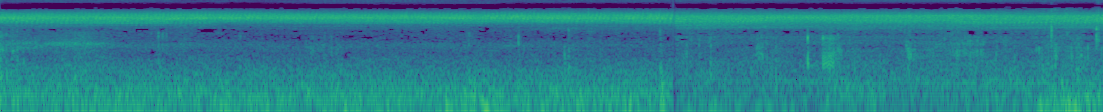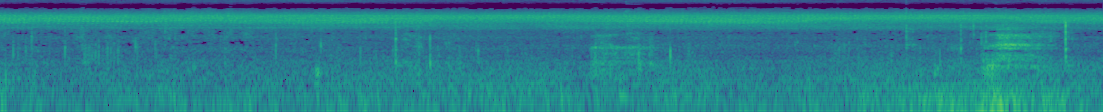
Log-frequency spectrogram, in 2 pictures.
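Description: A steady, high-pitched insect chorus, with a few faint clicks.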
